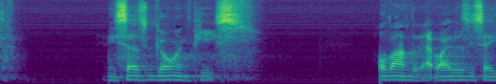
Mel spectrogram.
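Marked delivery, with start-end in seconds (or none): 1.5-2.5 slow, tender, softly spoken send-off; gentle blessing. Retold or imitated. Jesus gently blessing the healed woman, slow and tender. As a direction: let the words rest on her kindly.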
